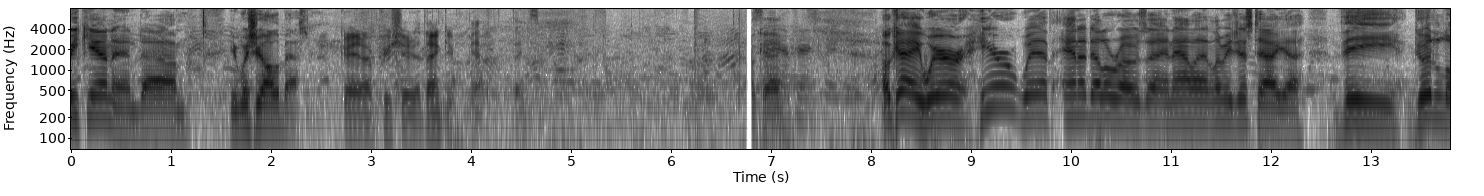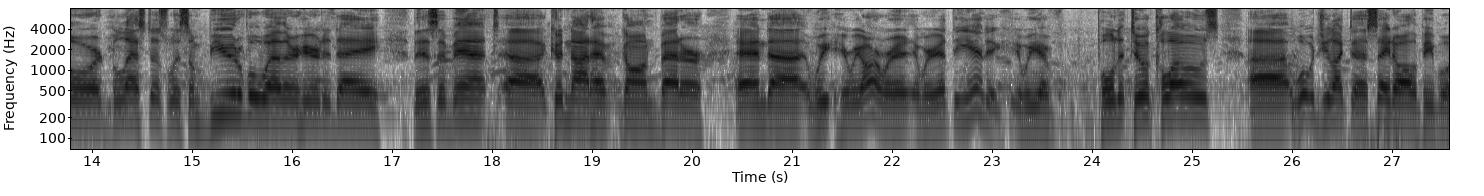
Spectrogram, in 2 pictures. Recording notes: Tons of folks showed up to Houston High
